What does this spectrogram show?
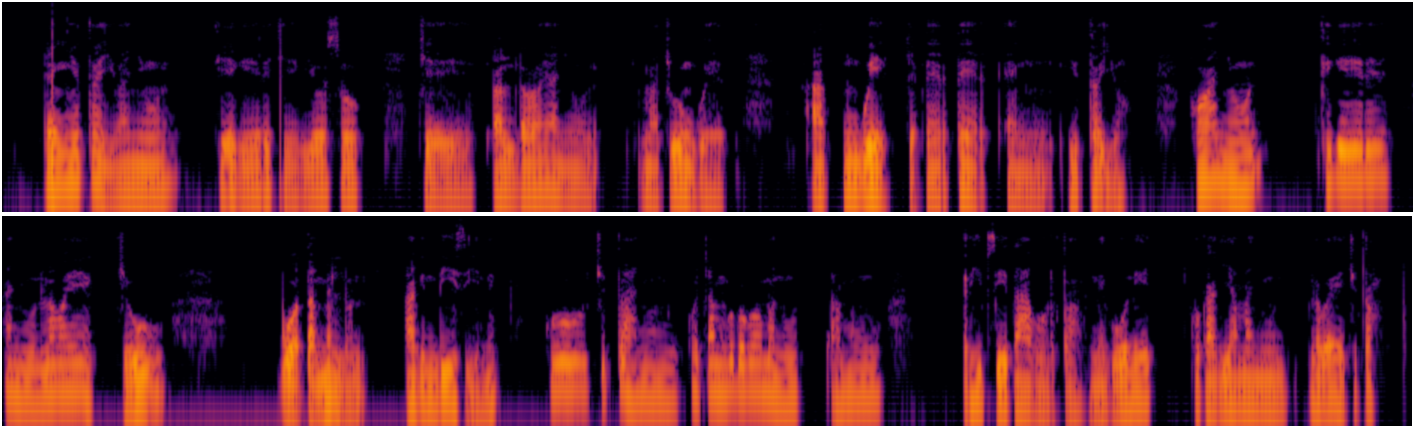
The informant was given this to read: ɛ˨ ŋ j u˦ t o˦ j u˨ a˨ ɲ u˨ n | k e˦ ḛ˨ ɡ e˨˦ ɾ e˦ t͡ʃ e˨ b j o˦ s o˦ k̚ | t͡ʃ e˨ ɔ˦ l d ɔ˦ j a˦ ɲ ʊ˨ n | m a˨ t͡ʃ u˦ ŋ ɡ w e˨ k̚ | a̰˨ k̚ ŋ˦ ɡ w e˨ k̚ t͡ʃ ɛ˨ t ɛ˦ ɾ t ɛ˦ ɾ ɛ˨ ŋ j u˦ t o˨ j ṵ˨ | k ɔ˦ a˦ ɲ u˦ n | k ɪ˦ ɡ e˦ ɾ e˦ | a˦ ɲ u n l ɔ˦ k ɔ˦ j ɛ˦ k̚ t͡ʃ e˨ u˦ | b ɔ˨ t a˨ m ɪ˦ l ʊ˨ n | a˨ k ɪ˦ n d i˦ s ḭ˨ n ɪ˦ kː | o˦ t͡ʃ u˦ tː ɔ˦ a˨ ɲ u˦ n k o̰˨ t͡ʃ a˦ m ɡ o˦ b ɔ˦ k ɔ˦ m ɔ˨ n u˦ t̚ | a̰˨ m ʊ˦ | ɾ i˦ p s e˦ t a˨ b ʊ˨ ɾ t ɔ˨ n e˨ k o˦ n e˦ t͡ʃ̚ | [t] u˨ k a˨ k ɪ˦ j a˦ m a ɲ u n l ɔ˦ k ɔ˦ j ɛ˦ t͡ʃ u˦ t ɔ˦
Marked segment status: incorrect: k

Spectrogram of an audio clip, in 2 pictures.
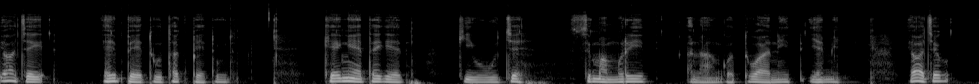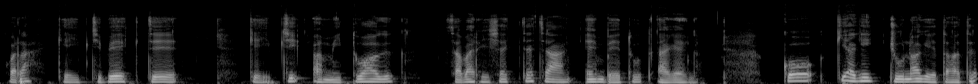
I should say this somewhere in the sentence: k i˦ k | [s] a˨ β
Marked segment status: correct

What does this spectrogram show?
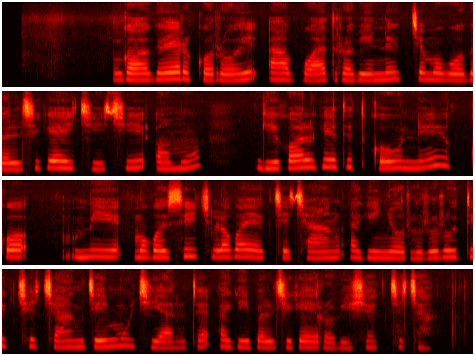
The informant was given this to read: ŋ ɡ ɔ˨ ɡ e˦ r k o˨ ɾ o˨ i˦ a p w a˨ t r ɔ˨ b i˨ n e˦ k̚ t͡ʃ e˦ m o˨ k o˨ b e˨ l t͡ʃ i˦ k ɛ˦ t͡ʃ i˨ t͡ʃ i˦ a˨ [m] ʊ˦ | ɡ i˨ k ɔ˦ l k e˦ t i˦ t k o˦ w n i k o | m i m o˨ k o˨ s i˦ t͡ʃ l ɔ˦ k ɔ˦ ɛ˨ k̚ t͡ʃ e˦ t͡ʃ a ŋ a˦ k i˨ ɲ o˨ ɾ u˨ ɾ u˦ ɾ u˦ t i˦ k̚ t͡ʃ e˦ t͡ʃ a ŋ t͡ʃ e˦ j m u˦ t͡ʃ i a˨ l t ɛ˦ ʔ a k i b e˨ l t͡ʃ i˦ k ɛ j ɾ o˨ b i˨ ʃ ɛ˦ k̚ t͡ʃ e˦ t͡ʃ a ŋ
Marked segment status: correct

